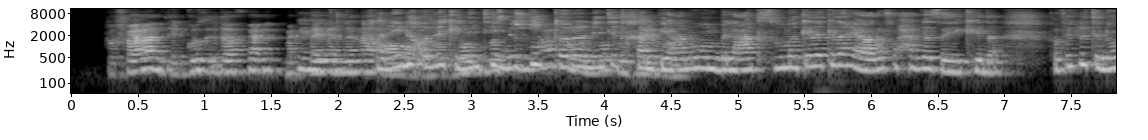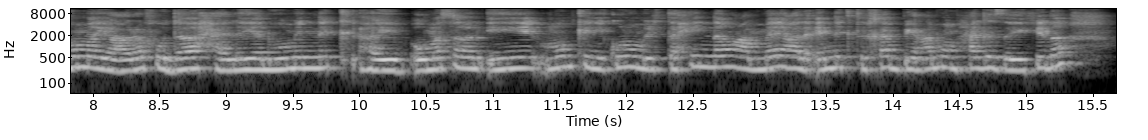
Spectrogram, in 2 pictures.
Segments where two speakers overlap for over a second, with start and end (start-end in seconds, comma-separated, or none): 1.8-4.6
